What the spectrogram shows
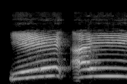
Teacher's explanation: కంఠం నుంచి తాళాల నుంచి రెండు స్థానాలు కలిపి వస్తుంది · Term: కంఠతాలభ్యః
